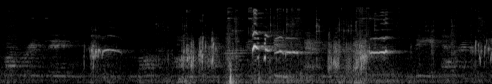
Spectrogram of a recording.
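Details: Lorikeet attacking its own reflection: harsh, buzzy screeches and scratchy chatter in bursts over a few seconds, with one sharp tap partway through.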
